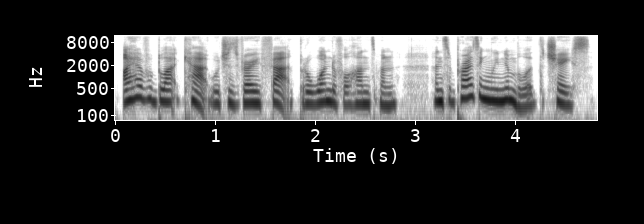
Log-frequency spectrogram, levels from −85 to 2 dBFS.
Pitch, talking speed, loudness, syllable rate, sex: 220 Hz, 235 wpm, -18 LUFS, 6.5 syllables/s, female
